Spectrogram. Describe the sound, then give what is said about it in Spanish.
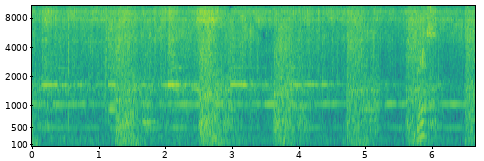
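Radio-drama effect of a train starting to pull away: a broad rumbling roar with a series of heavy rhythmic surges and thumps that repeat every second or so, fairly loud and steady throughout. “arrancando el tren. Ya nos vamos.”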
